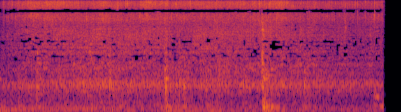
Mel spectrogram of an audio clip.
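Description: Sliced onions and whole spices frying in oil in a stainless-steel pot: a steady sizzle, with a spatula stirring through them and clicking against the pot twice.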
